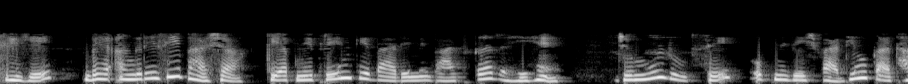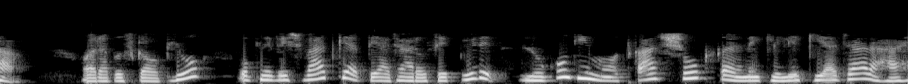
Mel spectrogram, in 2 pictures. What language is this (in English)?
Hindi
